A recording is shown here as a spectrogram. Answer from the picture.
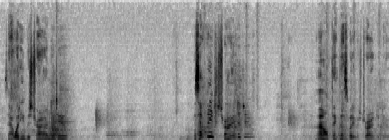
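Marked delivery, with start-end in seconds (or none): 0.1-5.0 squeaky, much higher, disbelieving question; high mock-incredulous squeak rising at the end; mock disbelief. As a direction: pitch it way up like you can't believe the shot. Baffled at a puzzling shot.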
